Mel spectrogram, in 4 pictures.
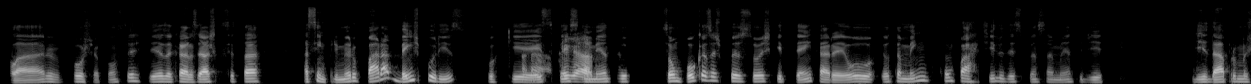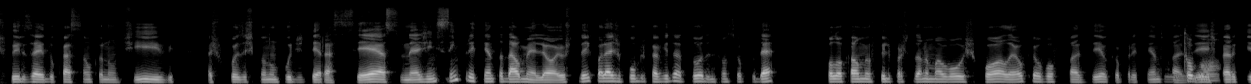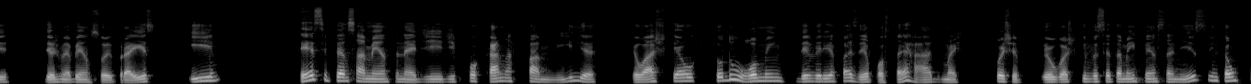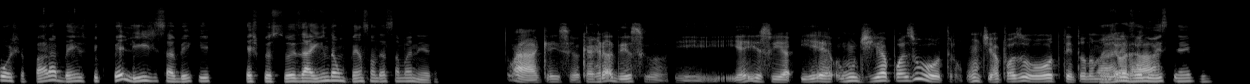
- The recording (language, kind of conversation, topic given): Portuguese, podcast, Como você evita distrações no celular enquanto trabalha?
- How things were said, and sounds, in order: none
